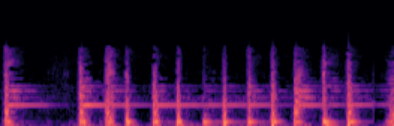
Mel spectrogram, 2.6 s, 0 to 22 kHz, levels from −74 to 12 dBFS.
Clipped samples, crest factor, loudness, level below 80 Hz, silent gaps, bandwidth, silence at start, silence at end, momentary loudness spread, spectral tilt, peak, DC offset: under 0.1%; 18 dB; -19 LUFS; -28 dBFS; none; 5 kHz; 0 s; 0 s; 4 LU; -10.5 dB/octave; 0 dBFS; under 0.1%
